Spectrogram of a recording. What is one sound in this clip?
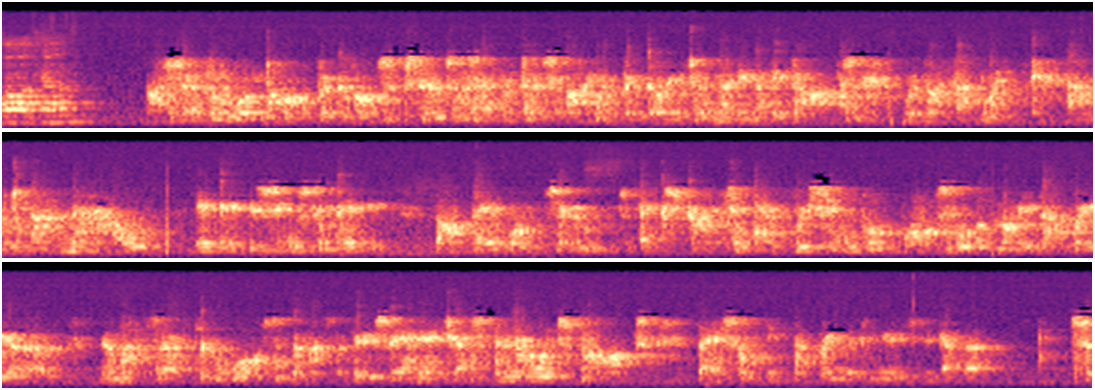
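A middle-aged man talks with animation through a television speaker.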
